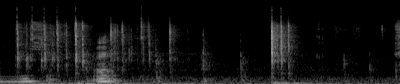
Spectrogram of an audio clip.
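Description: Typing on a computer keyboard: a quick run of keystrokes through the first two seconds, then a short cluster of louder keystrokes just under three seconds in.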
